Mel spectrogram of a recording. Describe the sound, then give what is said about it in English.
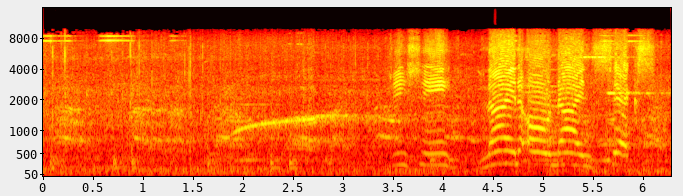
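A police car's siren wails loudly over constant street traffic noise as it forces its way past street barricades through solid traffic, its pitch sweeping up and down as the vehicle passes, rising to a piercing peak near the end. “One of the cop cars had to ram the barricade to get by. There it is.”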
